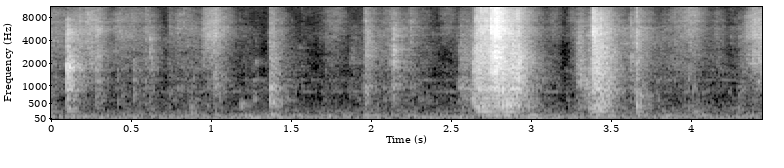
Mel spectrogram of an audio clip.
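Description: Oracle cards being shuffled and handled: a few soft rustles, with a louder rustle of cards about two and a half seconds in and a shorter one just after.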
